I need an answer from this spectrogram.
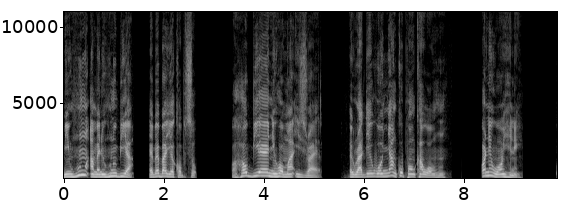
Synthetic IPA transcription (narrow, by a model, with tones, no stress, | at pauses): mĩ˨n˨ɦũ˦a˨mæ̃˨nĩ˨ɦũ˦nũ˦bi˦a̰˨ | ɛ˨bɛ˦ba˦ja˦kʰɔ˨bsʊ˦ | ɔ̰˨ɦa˦wbi˦a˦nɪ̃˦hɔ˦mã˦ʔi˦s̬ɾa˨ɛ̰˨l | æ˨wu˨ɾa˨dɪ˦wɔ̃˨ɲ˦ɲã˦ŋkʰʊ˦pʰɔ̃˦nkʰã˦wɔ̃˨nɦʊ̃˦ | ɔ˦nɪ̃˦wɔ̃˨n˦ɦɪ̃˨nɪ̰̃˨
